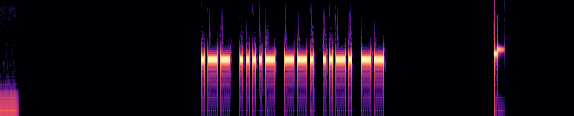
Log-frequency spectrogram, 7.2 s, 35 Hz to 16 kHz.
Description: Morse code, heard as a keyed tone, about 27 wpm, 700 Hz. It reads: W4GFM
